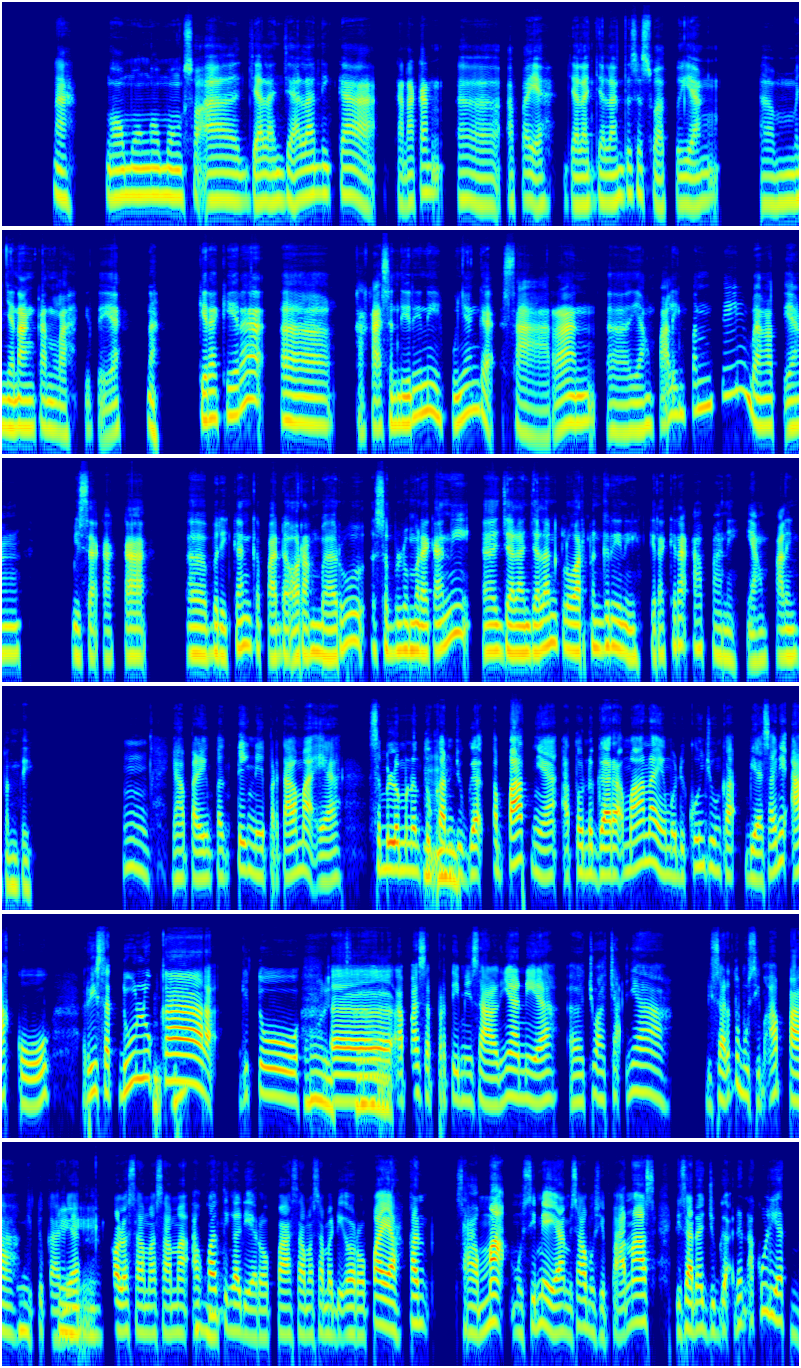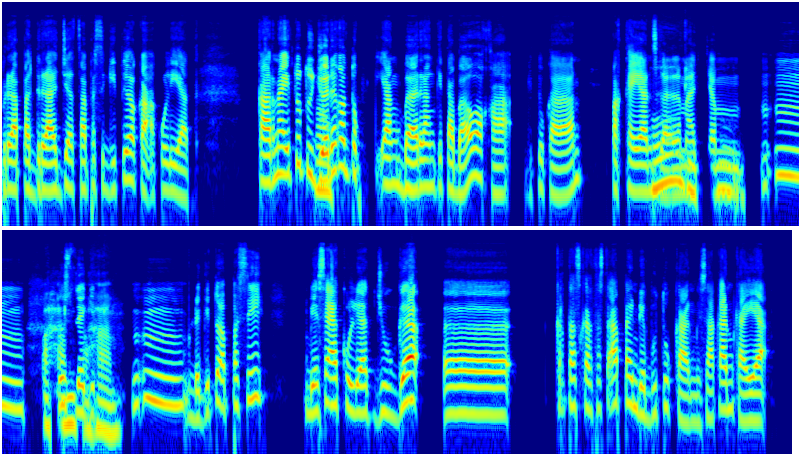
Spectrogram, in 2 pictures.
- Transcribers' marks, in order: tapping; stressed: "penting"
- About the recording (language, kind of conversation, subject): Indonesian, podcast, Apa saran utama yang kamu berikan kepada orang yang baru pertama kali bepergian sebelum mereka berangkat?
